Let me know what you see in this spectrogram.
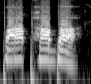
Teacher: पा फा बा ओष्ठ से आएगा, स्पर्श भी हो रहा है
